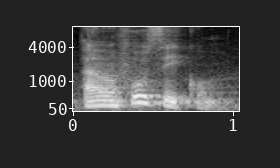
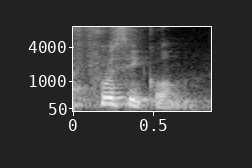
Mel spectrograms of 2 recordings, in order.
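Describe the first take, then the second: First: A nasal hum is held before the f. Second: The n disappears into a doubled f sound. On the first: The speaker calls it right. "لكنهم قالوا أنفسكم" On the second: The speaker calls it wrong. "لو قالوا أفسكم شو كان هذا اسمه؟ إدغام"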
